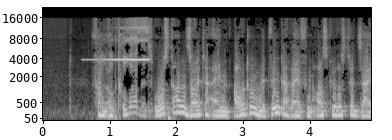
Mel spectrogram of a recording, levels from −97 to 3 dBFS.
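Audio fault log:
throughout: hard clipping. A harsh fuzz sits on every loud stretch of the speech, with crackle on the peaks. The signal is driven about 16 dB past what the chain can pass, so roughly a fifth of samples hit the limit and are flattened, adding high harmonics.
0.58–1.64 s: loudspeaker feedback squeal. A single 3.9 kHz tone swells over about a second into a piercing whistle, ending up roughly 10 dB above the speech. A microphone is hearing its own loudspeaker, and at that frequency the loop gain exceeds one, so the tone feeds itself.
4.09–4.11 s: lost packet rebuilt from error correction. There is no gap, but a brief 20 ms patch sounds rougher and noisier. This fits one lost packet replaced by a low-bitrate copy carried in the next packet, which lacks the highest frequencies.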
